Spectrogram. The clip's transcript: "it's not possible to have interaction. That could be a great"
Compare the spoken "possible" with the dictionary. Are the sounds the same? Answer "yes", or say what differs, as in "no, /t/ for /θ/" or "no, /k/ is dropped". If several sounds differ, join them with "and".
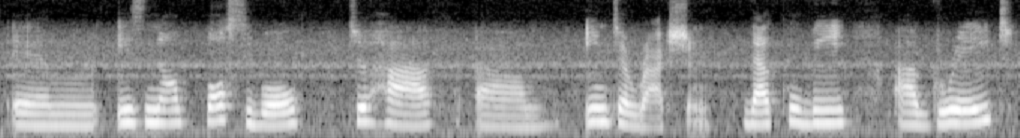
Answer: yes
